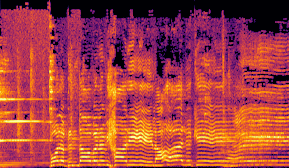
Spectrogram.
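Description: Girls' voices singing a Carnatic bhajan together in unison: after a short pause they come in about a second in on a long, ornamented closing phrase, held and then fading near the end.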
